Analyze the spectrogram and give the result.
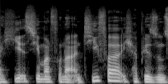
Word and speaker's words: Antifa: Antifa. So, sie sprechen das so deutsch aus. Also eigentlich müsste es ja Antifa ausgesprochen werden, aber egal.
